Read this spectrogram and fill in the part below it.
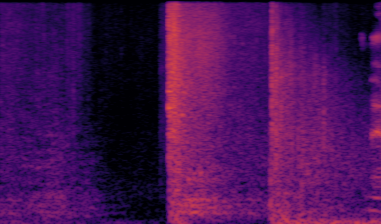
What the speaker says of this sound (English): I do love the sound of Trio's rocket launchers.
